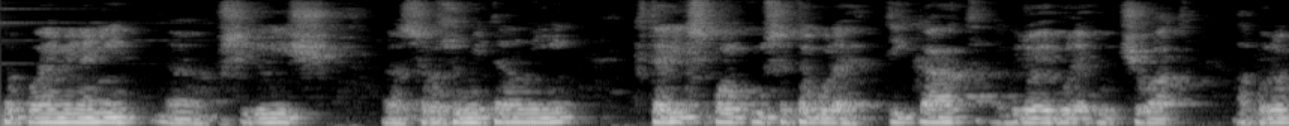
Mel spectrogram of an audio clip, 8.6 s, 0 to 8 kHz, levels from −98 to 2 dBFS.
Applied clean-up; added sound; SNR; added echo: classical method WPE with log-MMSE.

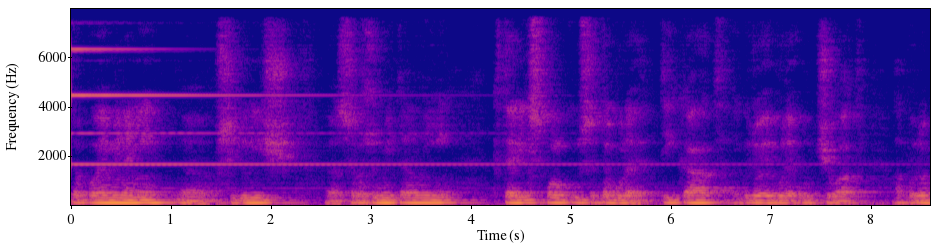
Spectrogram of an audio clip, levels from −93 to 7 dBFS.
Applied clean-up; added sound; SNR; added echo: none; Chime; 18 dB; reverberation time 0.6 s.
